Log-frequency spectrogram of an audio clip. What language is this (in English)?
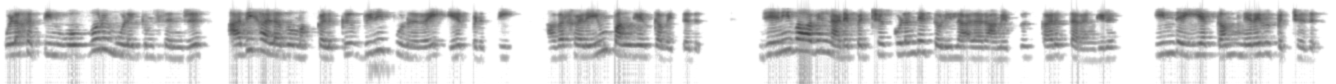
Tamil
